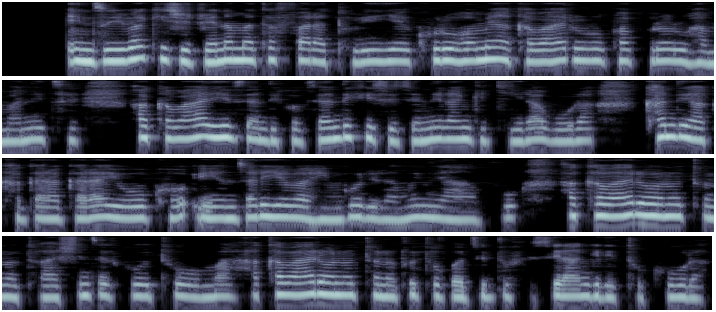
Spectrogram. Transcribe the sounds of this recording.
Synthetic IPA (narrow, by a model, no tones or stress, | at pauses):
inzujiβakiʃid͡ʒɡwe̞namatafaɾatʰuɾije̞kʰuɾuɦo̞mehakaβahaɾiuɾupapuɾo̞ɾuɦamanit͡se̞hakaβahaɾihivjaːndiko̞vjaːndikiʃid͡ʒɡe̞niɾaːŋɡiɟiɾaβuɾakʰaːndihakʰaɡaɾaɡaɾajuːkʰo̞ʔijonzaɾijoβaɦiːŋɡuɾiɾamŋwiɲɲaːvuhakʰaβahaɾiho̞nutʰuːnhutʰuhaʃiːnze̞t̚kwutʰumahakʰaβahaɾiho̞nutʰuːnututʰuɡozidufisiɾaːŋɡiɾitʰukʰuɾa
